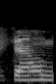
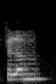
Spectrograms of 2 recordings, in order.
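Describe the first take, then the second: First: It is said in a standard American accent. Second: It is said in an Irish accent. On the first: "you don't say film" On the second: "in Irish, for example, you say film"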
